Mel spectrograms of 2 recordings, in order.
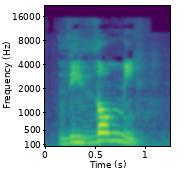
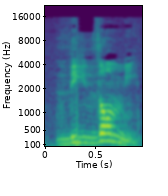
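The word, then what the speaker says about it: didomi (δίδωμι): La raíz de dosis, esta palabra que se usó para dádiva, que significa regalo, es didomi, didomi, con acento en la i, con, en la primera i, didomi.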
